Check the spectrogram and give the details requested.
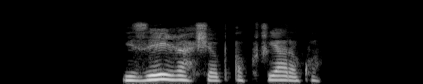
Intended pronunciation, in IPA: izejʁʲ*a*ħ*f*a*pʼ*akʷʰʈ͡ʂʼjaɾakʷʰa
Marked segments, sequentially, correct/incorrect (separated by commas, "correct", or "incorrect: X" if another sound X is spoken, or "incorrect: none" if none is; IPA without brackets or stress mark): correct, incorrect: ʃ, correct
